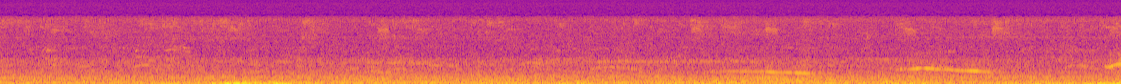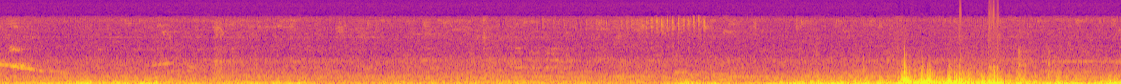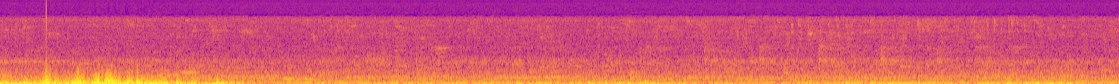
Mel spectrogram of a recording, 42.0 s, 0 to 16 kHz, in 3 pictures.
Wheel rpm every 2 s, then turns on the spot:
0, 0, 0, 0, 0, 0, 0, 0, 0, 0, 0, 0, 0, 0, 0, 0, 0, 0, 0, 0, 0.
none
